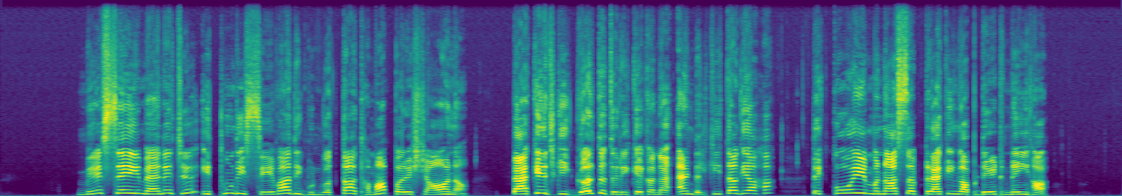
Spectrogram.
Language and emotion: Dogri, angry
